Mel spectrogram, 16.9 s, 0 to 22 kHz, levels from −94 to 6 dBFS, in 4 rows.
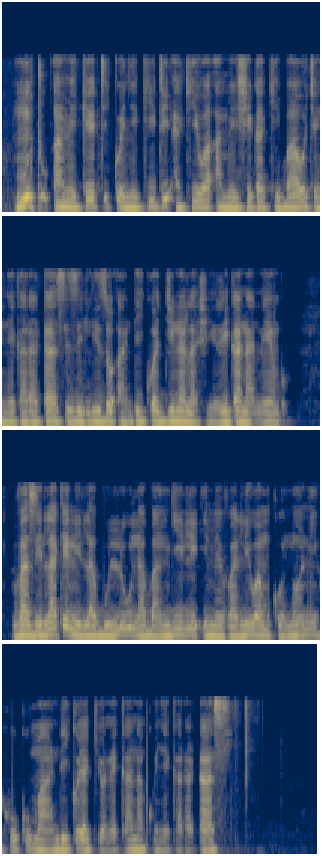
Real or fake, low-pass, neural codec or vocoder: real; 7.2 kHz; none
